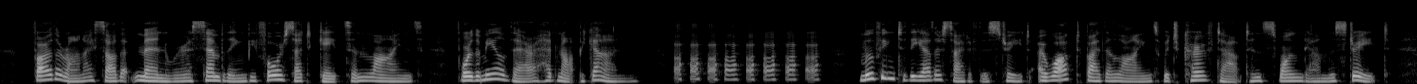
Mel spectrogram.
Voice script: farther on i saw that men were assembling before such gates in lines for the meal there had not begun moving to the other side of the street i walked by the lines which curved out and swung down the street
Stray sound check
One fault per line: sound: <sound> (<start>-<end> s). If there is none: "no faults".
sound: laugh (6.7-8.2 s)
